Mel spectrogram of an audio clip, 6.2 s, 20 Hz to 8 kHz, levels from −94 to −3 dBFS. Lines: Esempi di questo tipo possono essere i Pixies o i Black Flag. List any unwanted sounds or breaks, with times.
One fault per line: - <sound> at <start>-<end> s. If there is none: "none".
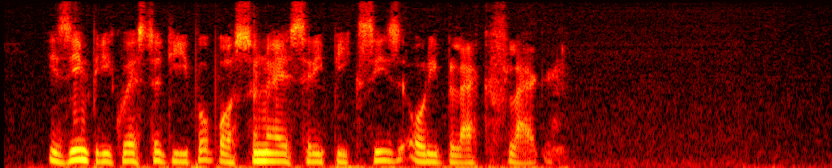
none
